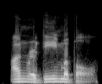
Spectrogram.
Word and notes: unredeemable: American English

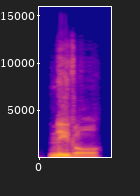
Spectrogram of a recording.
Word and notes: needle: British English

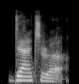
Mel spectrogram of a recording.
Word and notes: datura: Indian

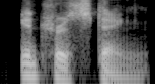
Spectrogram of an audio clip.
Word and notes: Interesting: American English

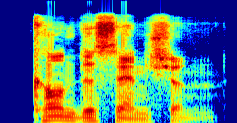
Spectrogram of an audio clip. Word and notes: condescension: British English

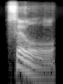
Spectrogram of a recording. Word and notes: sool: British English

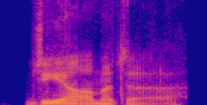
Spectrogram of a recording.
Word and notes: geometer: British English

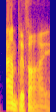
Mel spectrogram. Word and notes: amplify: British English

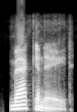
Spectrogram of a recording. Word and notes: machinate: American English

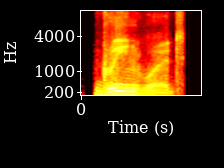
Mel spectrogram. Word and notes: greenwood: British English

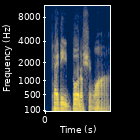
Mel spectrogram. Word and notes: petit bourgeois: American English

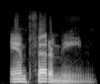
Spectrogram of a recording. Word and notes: amphetamine: American English

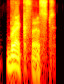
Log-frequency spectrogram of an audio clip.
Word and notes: breakfast: British English

